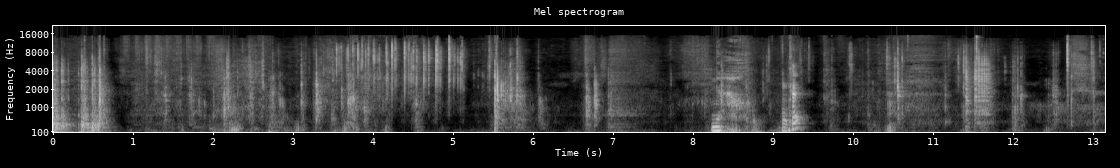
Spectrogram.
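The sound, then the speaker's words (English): Dice for a power roll in a game clatter and tumble across a hard tabletop in several bursts of sharp clicks and rattles, with brief bits of quiet speech between the rolls. “Make a power roll.”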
